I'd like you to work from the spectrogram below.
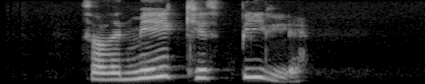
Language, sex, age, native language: Icelandic, male, 10, Icelandic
